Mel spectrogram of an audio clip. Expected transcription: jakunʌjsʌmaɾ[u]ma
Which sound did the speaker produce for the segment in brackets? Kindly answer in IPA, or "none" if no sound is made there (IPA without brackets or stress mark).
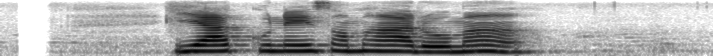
o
